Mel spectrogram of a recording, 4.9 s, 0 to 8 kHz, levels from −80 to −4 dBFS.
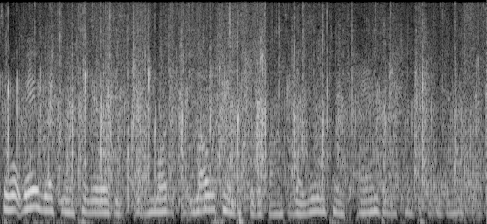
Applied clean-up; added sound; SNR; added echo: none; Applause; -3 dB; none.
